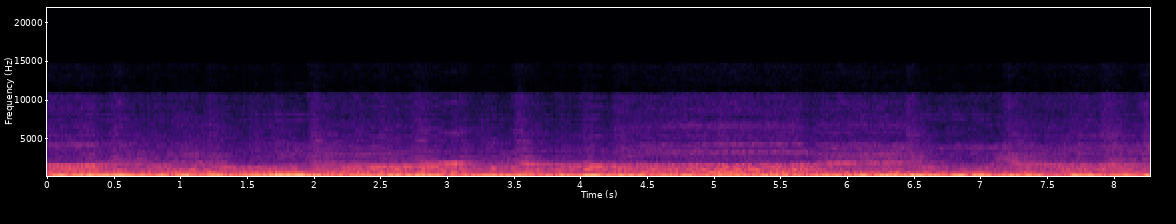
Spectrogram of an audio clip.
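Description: Church choir singing a slow liturgical chant in long held notes, with acoustic guitar accompaniment: the sung acclamation between the reading and the Gospel at Mass.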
